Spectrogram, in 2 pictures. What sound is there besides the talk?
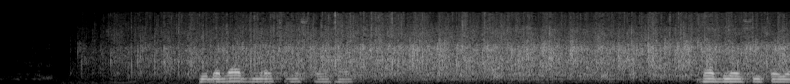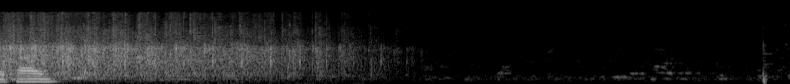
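audience clapping hands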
